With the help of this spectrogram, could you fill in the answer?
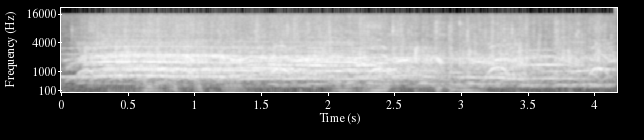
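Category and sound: crowd, crowd applauding and cheering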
